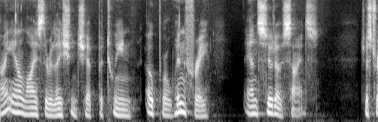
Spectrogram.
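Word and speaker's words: Orpah: starting with the background oprah winfrey was born in mississippi on january 29 1954 interestingly her name was actually spelled o-r-p-a-h but people mispronounced it and the name oprah is what caught on at age six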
